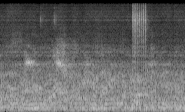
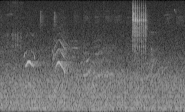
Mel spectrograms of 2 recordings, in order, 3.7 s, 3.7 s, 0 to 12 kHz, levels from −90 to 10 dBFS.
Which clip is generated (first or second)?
first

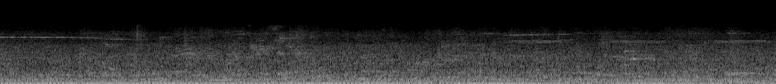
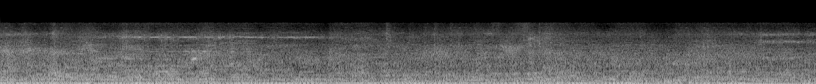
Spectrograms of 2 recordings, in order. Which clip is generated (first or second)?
second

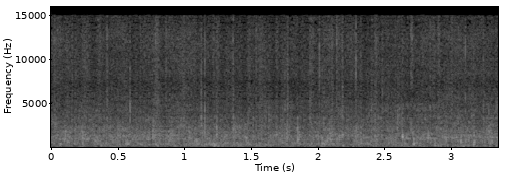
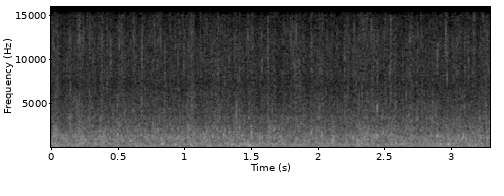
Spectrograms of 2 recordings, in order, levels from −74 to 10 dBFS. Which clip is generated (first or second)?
first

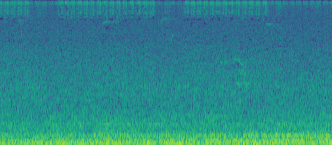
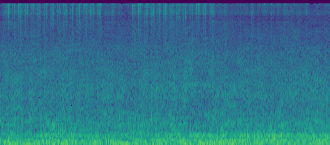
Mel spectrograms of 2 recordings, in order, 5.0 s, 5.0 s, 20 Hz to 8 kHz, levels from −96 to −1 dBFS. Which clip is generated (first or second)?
second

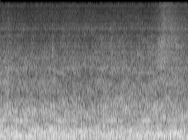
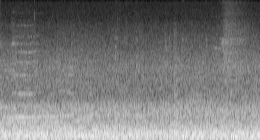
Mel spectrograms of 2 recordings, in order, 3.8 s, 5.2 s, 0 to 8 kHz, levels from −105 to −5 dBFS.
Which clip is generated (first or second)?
first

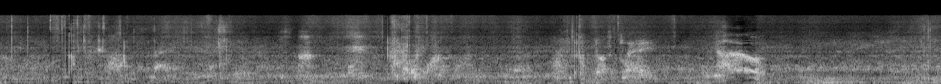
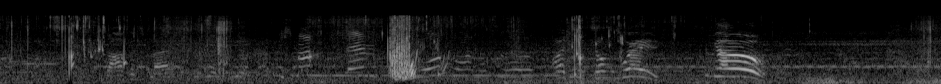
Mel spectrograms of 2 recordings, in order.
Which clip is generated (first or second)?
first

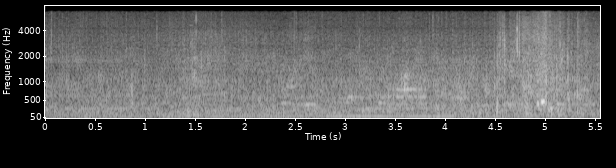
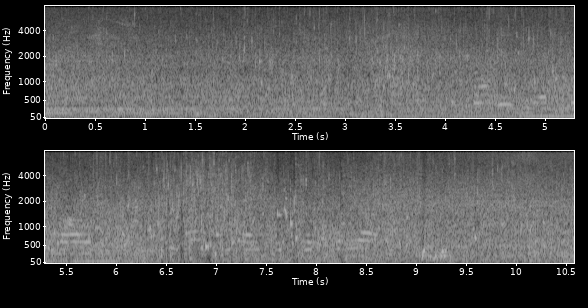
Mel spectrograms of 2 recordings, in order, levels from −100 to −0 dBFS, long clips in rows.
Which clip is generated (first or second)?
first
